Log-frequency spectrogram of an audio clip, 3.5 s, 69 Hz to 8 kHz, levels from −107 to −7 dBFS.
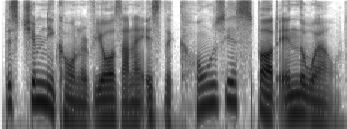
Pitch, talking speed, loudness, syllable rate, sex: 115 Hz, 225 wpm, -20 LUFS, 5.0 syllables/s, male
